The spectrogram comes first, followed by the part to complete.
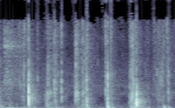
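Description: Tarot deck being shuffled by hand: a run of irregular sharp slaps and clicks as the cards strike each other, a few a second, the loudest near the end.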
